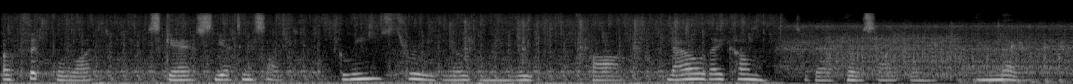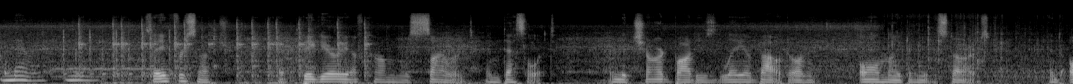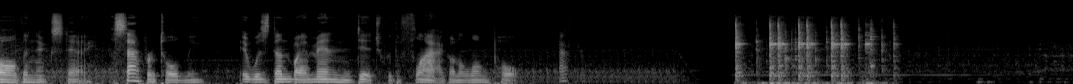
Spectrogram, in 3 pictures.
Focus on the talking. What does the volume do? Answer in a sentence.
The loudness of the talking stays about the same.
